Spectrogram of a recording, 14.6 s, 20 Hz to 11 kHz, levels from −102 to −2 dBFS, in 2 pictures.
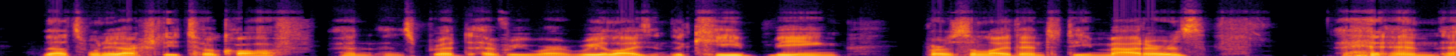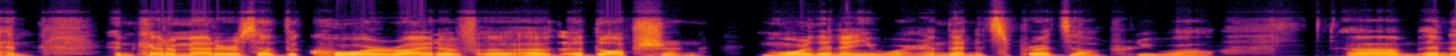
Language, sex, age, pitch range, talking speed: English, male, 20-39, 90-105 Hz, 175 wpm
